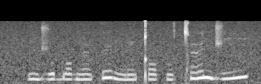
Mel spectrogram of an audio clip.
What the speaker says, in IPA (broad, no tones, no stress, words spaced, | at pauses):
nd͡ʒobɔɡœ̃kø ŋ͡mẽǃɔkuǀœ̃ nd͡ʒi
